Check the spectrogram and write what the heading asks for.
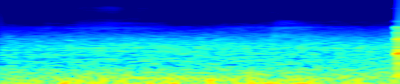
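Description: Volkswagen Touareg R-Line's electric tailgate opening under power, a steady mechanical sound with no knocks or clunks, over a low outdoor rumble.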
